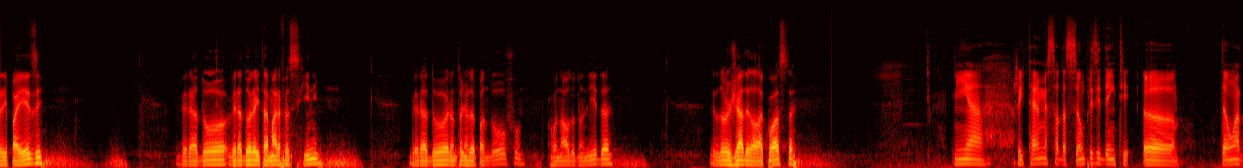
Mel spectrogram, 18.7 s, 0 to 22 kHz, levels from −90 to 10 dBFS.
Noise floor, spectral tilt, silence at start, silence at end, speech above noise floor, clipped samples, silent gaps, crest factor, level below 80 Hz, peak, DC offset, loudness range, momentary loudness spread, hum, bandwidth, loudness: -71 dBFS; -7.5 dB/octave; 0 s; 0 s; 41 dB; under 0.1%; none; 20 dB; -52 dBFS; -12 dBFS; under 0.1%; 9 LU; 21 LU; none; 12.5 kHz; -31 LUFS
